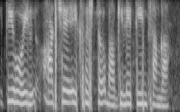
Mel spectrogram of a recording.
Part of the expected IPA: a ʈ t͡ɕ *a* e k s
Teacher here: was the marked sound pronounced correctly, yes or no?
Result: no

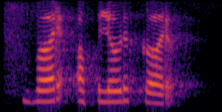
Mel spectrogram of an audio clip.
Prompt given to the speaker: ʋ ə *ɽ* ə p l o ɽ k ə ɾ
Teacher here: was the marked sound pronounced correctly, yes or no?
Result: no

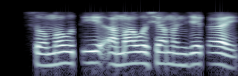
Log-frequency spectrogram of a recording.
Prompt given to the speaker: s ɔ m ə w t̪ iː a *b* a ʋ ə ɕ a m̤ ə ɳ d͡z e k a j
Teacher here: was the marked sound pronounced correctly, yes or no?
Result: no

